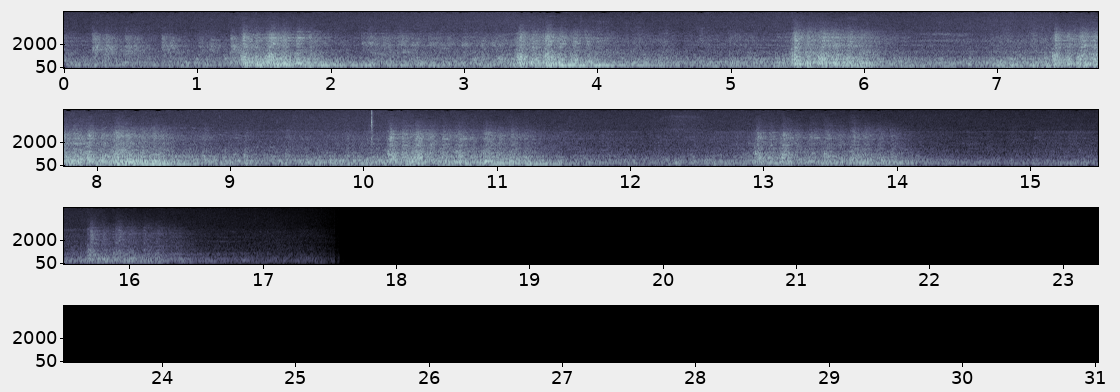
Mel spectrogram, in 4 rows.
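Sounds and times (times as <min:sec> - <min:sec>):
train wheels clattering over rails: 0:00.0 - 0:17.0.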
